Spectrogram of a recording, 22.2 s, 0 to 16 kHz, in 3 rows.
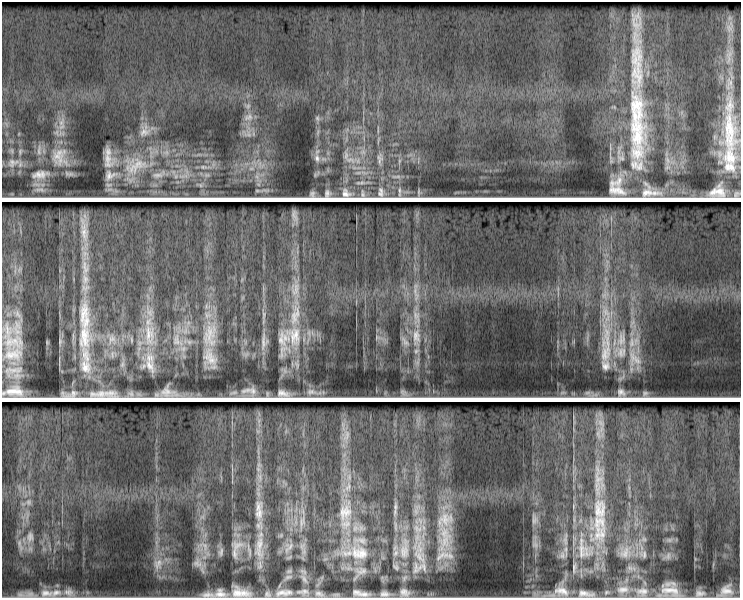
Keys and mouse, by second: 11.0-13.5 drag.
